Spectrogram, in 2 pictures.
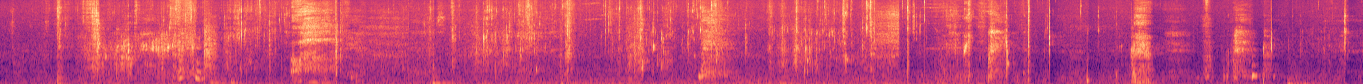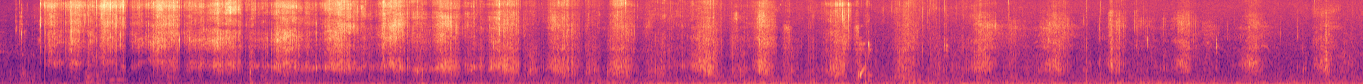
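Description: Loud, exaggerated chewing and biting of a person eating noisily: wet watermelon bites in the first half, then more chewing and smacking with many short crunches and clicks. A steady low hum sits under the second half.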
